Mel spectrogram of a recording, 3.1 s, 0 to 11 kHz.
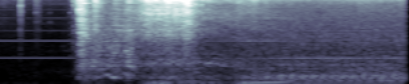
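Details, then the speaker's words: Yukon with catalytic converter missing and a welded-in pipe, revs up and down, hesitates and stalls: starts with a loud burst, then idles around 700 rpm with raspy hissy puffing, worse than yesterday; exhaust leak. "And there was a lot of exhaust leak, of course. That's why it sounds louder, but yesterday it's gotten a lot worse."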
